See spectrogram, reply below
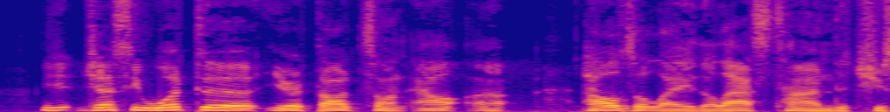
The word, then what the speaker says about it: Alzolay: It's now Alzolay. Alzolay is the correct pronunciation. We all were saying Alzolay. If Len Casper is saying it, it must be gospel. So it's Alzolay for now on.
